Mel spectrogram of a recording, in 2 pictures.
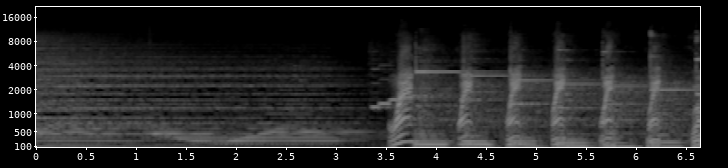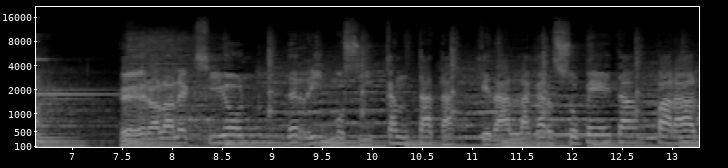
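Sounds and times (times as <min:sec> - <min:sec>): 
sustained musical tone: 0:01.9 - 0:09.5
speech: 0:03.5 - 0:06.9, 0:07.5 - 0:13.2.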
